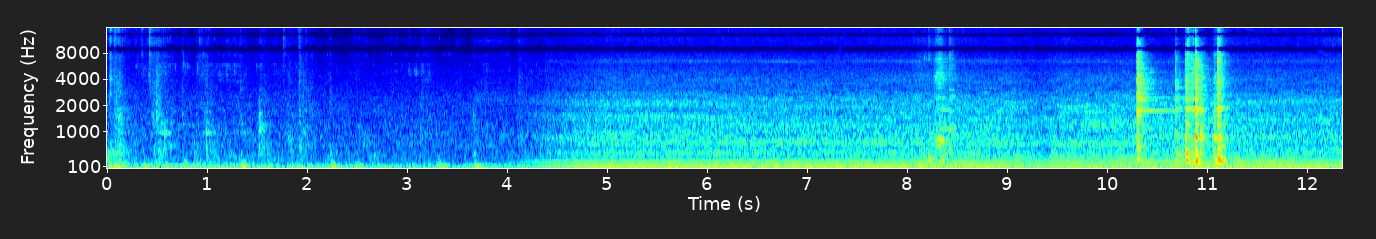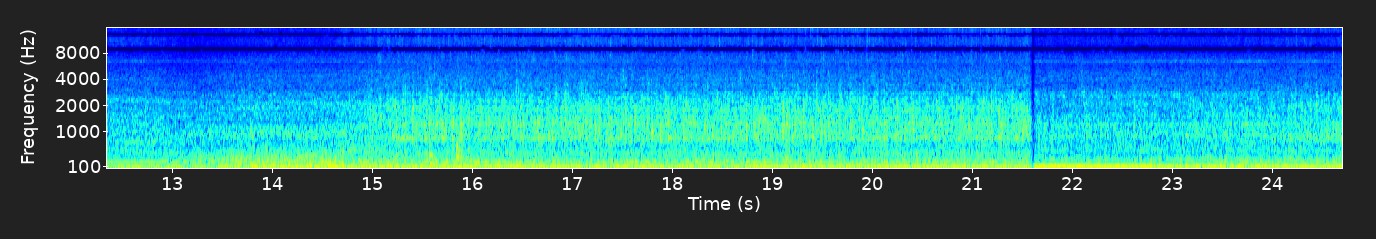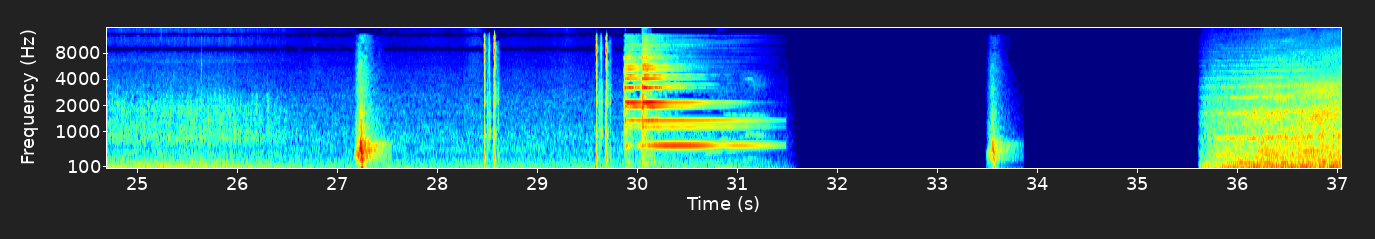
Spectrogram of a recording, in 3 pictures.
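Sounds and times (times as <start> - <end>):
steady low hum: 0.0 - 31.4
broth boiling in a wok: 4.2 - 26.8
short sharp clicks: 29.6 - 29.8.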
